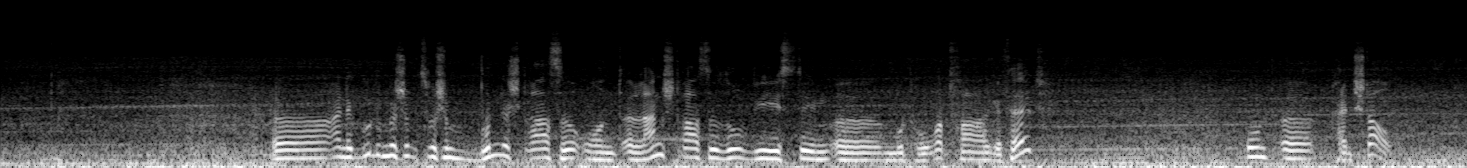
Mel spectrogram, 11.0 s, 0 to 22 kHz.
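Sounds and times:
motorcycle engine and wind noise: 0.0 - 11.0.

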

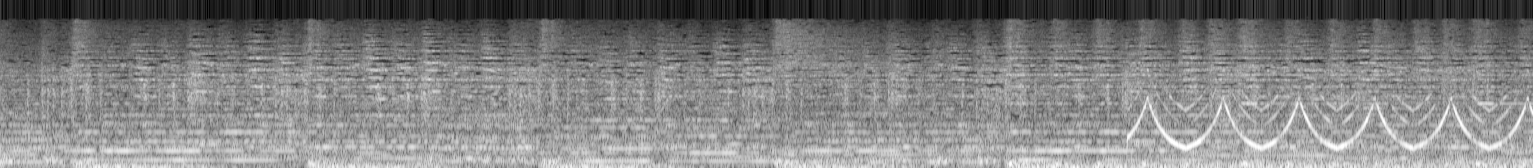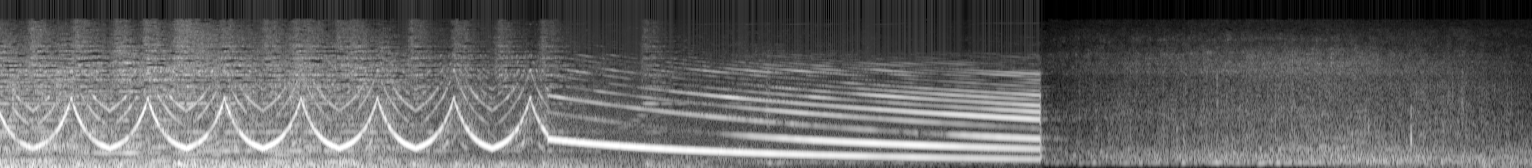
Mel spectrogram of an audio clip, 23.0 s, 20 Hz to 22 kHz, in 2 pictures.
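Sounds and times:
music with steady beat: 0.0 - 17.6
siren sweeping up and down: 8.4 - 19.4.

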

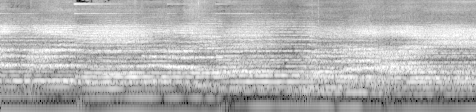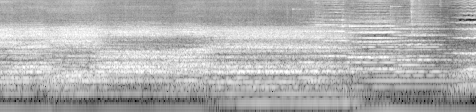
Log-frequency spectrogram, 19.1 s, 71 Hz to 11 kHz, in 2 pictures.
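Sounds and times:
men's choir singing: 0.0 - 19.0.

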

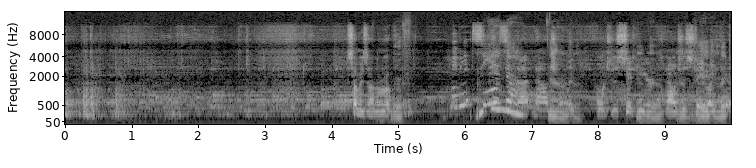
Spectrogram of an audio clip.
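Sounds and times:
soft film score music: 0.0 - 10.0.

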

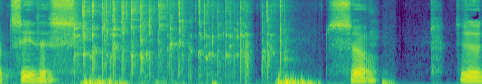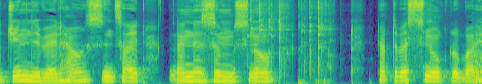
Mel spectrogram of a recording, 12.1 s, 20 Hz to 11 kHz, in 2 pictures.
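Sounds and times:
snow globe rattling: 0.7 - 3.7, 9.0 - 10.3.

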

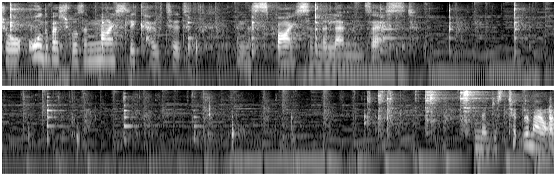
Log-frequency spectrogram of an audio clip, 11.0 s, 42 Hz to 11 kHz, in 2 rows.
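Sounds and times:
spoon scraping glass bowl: 0.0 - 8.5, 9.1 - 10.4
background music with bass: 0.0 - 11.0.

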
